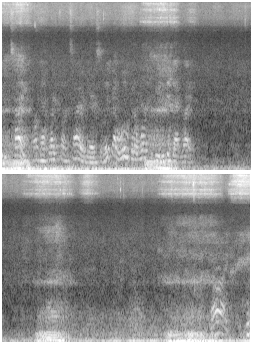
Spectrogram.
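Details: Low, rough rumbling breaths at intervals from a sleeping adult man (dad), television talking in background; snoring.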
